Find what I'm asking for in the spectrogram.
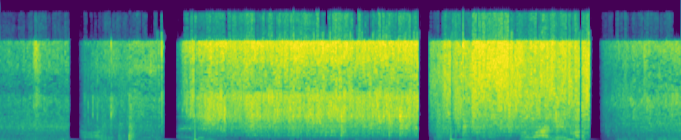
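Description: Onions and urad dal frying in oil for a tempering, a steady broadband sizzle with brief gaps, while a voice talks intermittently over it.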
